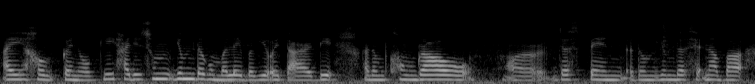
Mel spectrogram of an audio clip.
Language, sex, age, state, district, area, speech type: Manipuri, female, 18-30, Manipur, Imphal West, rural, spontaneous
